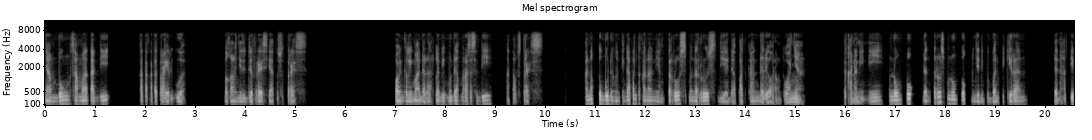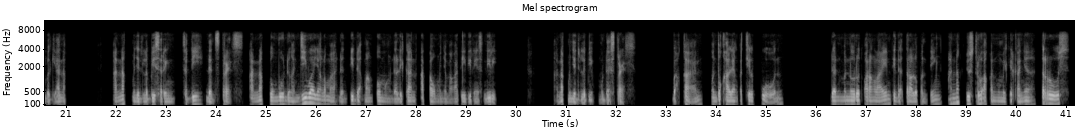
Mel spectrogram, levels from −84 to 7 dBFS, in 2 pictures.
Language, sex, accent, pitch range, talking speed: Indonesian, male, native, 85-105 Hz, 130 wpm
